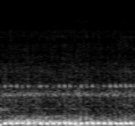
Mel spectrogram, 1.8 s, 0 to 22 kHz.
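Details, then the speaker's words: Yamaha Mio 125 carbureted scooter, very cold engine on a cool day, after carburetor cleaning and air retune: low, slightly lumpy idle rising and falling; self-revving mostly gone but idle still unsteady, steadies when warm; diaphragm kit still to replace. "ก็ประมาณนี้ครับก็ดีขึ้นนะครับอาการเร่งหายหายไปแล้วฮะจากตอนแรกมันจะเร่งมากเลยนะครับแต่มันยังเดินไม่ค่อยนิ่งเท่าไหร่ครับผม"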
